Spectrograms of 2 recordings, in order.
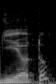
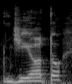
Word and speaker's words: Giotto: el día de hoy gioto así se pronuncia gioto eh Y ayer revisando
